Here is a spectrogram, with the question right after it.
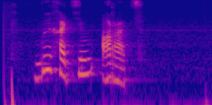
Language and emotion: Russian, neutral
